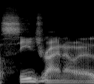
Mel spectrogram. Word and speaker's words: Siege Rhino: I know a card called Sage Rhino. I don't know what the hell a Siege Rhino is. – No, I said it right. – You said it the right way.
